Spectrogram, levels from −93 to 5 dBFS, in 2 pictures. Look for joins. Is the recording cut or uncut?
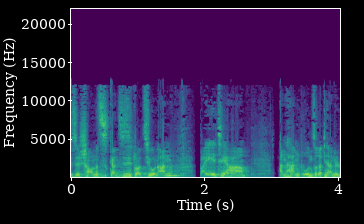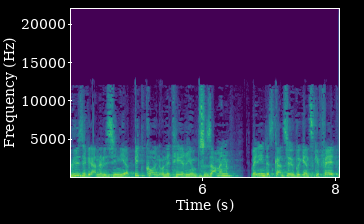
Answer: cut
